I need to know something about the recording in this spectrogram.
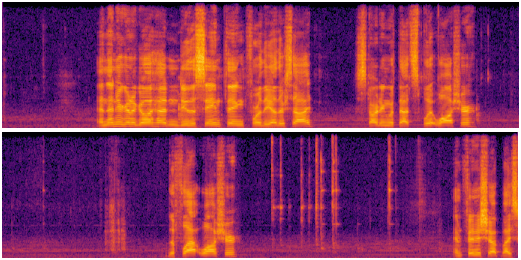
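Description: A metal hitch pin slides and clicks into place.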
